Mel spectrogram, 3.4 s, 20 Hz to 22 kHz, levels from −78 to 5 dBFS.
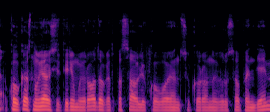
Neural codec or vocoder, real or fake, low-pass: vocoder, 48 kHz, 128 mel bands, Vocos; fake; 14.4 kHz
